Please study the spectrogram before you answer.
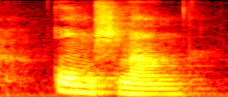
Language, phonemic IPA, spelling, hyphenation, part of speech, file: Dutch, /ˈɔm.slaːn/, omslaan, om‧slaan, verb, Nl-omslaan.ogg
- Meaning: 1. to turn over 2. to turn, to change direction or disposition 3. to knock over 4. to turn over, to be knocked over, to flip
